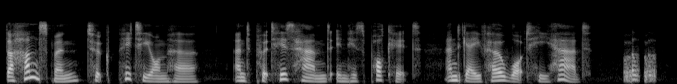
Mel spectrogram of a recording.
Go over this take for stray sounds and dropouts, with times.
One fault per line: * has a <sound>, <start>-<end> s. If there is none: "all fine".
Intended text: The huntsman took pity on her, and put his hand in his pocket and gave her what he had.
* has a laugh, 6.2-6.6 s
